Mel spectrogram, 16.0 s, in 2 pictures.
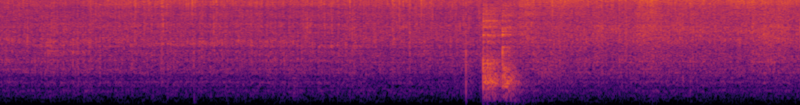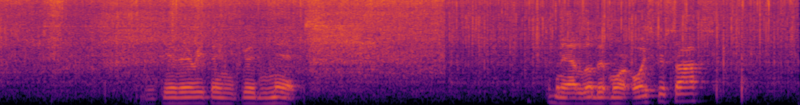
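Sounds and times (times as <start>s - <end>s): food sizzling in a wok: 0.0s - 16.0s
spatula stirring food: 5.2s - 12.5s.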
